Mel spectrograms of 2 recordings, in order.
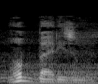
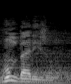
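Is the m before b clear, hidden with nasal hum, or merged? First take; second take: merged; clear. First: The m is merged fully into the following b. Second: The m is clear, without a lengthened nasal hum. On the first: "وإذا أدغمتها قلت" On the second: "ما يصلح تسميه إظهار لأنك لن تظهر الغنة فيها، تقول"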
